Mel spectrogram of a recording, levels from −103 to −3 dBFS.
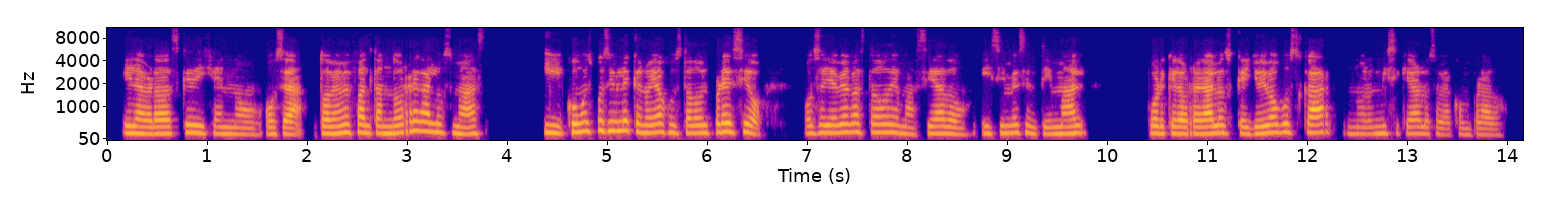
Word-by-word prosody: y 215 - +1
la 205 -1 +4
verdad 200 +1 +3
es 205 0 -9
que 230 +2 0
dije 215 -2 -1
no, 185 -2 -5
o 195 - -1
sea, 185 -1 +2
todavía 205 0 +3
me 235 - +1
faltan 215 -2 +2
2 225 - +2
regalos 265 -5 +1
más 200 0 0 0.6
y 225 -3 +1
cómo 245 +1 +4
es 270 - -1
posible 280 0 +2
que 250 - +1
no 225 - +1
haya 235 +2 +3
ajustado 220 -1 -1
el 225 - -1
precio. 245 -2 +2 0.4
O 210 - -2
sea, 225 +2 -2
ya 225 - +2
había 235 +1 +2
gastado 240 -1 -1
demasiado 205 -3 -2
y 210 -2 -4
sí 215 +1 -4
me 225 +1 -1
sentí 195 -3 -5
mal, 205 +3 0 0.6
porque 210 -1 0
los 195 -1 +3
regalos 205 +2 +3
que 195 -1 -3
yo 200 +1 0
iba 215 +2 +4
a - - +2
buscar 235 0 +2
no 195 -1 -10
ni 205 +1 -4
siquiera 200 0 -5
los 195 -1 -9
había 175 -1 -9
comprado. 175 -2 -10
210 Hz, 210 wpm, -23 LUFS, 200-230 Hz, 0.6 s, la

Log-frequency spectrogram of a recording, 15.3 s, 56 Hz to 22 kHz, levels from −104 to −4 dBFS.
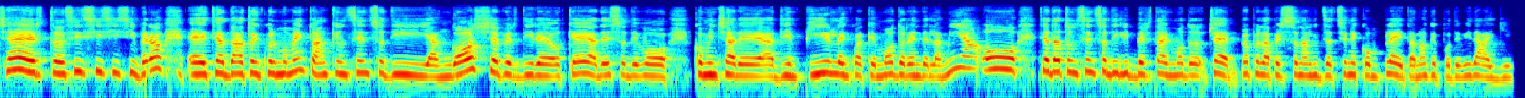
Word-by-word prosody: Certo, 280 -5 +6
sì, 290 +3 -1
sì, 285 +2 -3
sì, 270 0 -5
sì, 255 +2 -4
però, 315 +9 +3 0.2
ehm, 245 0 +4
ti 255 - -1
ha 260 - +4
dato 255 +1 0
in 250 - -1
quel 260 +1 0
momento 285 +4 0
anche 240 +1 -2
un 245 -2 0
senso 265 +1 -4
di 235 -1 -1
angoscia, 270 +9 +3
per 240 -4 -1
dire: 230 0 0
"Okay, 220 +5 0
adesso 230 0 -1
devo 220 -1 -1 0.2
cominciare 230 -3 +2
a 210 -1 -1
riempirla 235 +5 0
in 230 - -2
qualche 225 -1 -3
modo, 240 +2 -1
renderla 220 -2 -3
mia", 345 - -3
o 330 0 +5 0.2
ti 300 - +2
ha 290 - +8
dato 285 0 +5
un 270 - -1
senso 285 +2 -2
di 260 +1 -1
libertà 245 +1 -2
in 230 - -3
modo 230 -1 -4
cioè, 230 -6 0
proprio 255 +1 -5
la 230 -2 0
personalizzazione 225 +1 -4
completa, 215 -1 -2
no, 220 +2 -4
che 225 0 -6
potevi 210 +1 -6
dagli? 200 -4 -5
240 Hz, 195 wpm, -23 LUFS, 220-265 Hz, 0.2 s, ha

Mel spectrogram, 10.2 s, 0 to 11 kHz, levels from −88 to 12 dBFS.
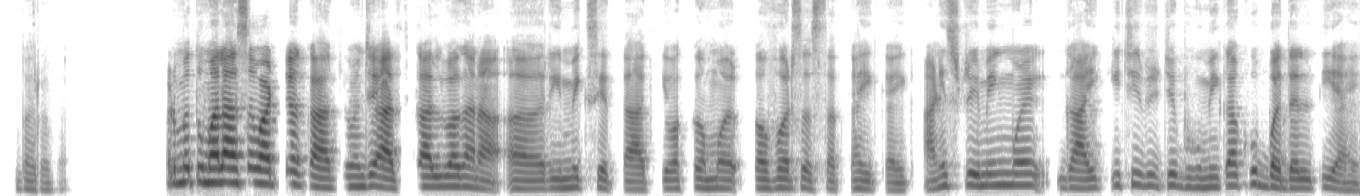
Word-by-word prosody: बरोबर. 120 -4 -15 0.8
पण 225 - -4
मग 245 - +4
तुम्हाला 240 0 +10
असं 235 +1 +5
वाटतं 220 -1 +6
का, 160 -2 +5
की 155 +3 -10
म्हणजे 175 +2 -1
आजकाल 170 +2 +3
बघा 170 -2 +2
ना 145 - 0
अ, 135 -1 -2
रिमिक्स 145 +1 -5
येतात 130 -3 -4
किंवा 145 0 -5
कम 150 -1 -4 0.2
कव्हर्स 150 +1 -3
असतात 135 -3 -7
काही-काही 120 -4 -8
आणि 150 +7 -4
स्ट्रीमिंगमुळे 195 +1 -3 0.2
गायकीची 155 +7 -4
जी 190 +3 -6
भूमिका 165 +2 -4
खूप 215 -4 -5
बदलती 150 -1 -2
आहे, 115 -4 -7
155 Hz, 165 wpm, -24 LUFS, 145-185 Hz, 0.8 s, तुम्हाला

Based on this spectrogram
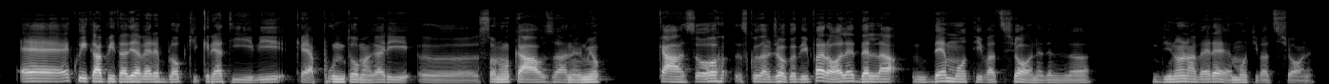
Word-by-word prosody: Ehm, 140 0 +3
e 155 - -2
qui 150 -2 +1
capita 135 -2 +4
di 135 - +5
avere 130 0 +4
blocchi 120 -1 -4
creativi 120 -1 -4
che 115 - -4
appunto 120 +3 0
magari, 115 0 -3
ehm, 100 -3 -8
sono 120 +4 0
causa 115 0 +2
nel 110 -1 0
mio 120 0 +1 0.4
caso, 130 +4 +2
scusa 130 +3 -2
il 120 - -3
gioco 125 -1 +2
di 125 0 -2
parole, 145 -1 +4
della, 125 -2 +1
mhmm, 115 0 -7
demotivazione 120 -5 -1
del 105 +1 -7 0.6
di 120 0 -6
non 135 +2 +2
avere 120 -3 0
motivazione. 100 -4 -7
120 Hz, 135 wpm, -22 LUFS, 110-130 Hz, 0.6 s, di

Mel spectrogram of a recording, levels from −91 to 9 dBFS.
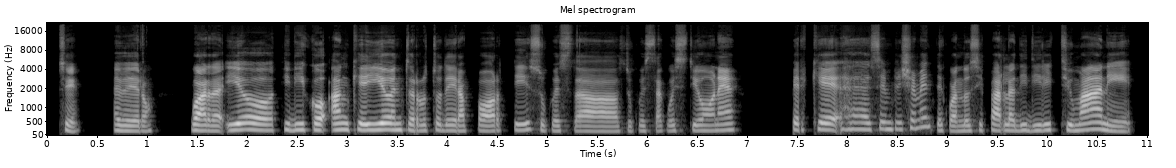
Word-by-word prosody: Sì - - -1 0.4
è 200 - -3
vero. 180 -1 -3 0.3
Guarda 195 -3 +6
io 210 -1 +4
ti 220 +1 -5
dico, 215 0 +2
anche 220 +1 +3
io 220 +2 +7
ho - - +6
interrotto 205 -2 -3
dei 195 -1 -3
rapporti 185 +3 -2
su 210 -5 -8
questa 175 -2 -1
su 170 -1 -17
questa 180 0 -10
questione, 195 +3 -2 0.4
perché, 220 0 0
ehm, 235 +1 -6
semplicemente 245 - -7
quando 180 0 -4
si 190 +1 -10
parla 195 -1 0
di 200 +2 -5
diritti 205 +3 -6
umani, 205 -5 +4
200 Hz, 145 wpm, -20 LUFS, 185-220 Hz, 0.4 s, io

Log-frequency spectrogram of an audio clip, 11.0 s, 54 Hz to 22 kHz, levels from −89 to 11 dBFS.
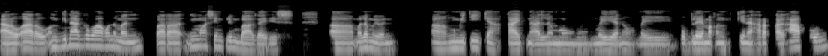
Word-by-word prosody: araw-araw. 110 +1 +5
Ang 150 -1 -5
ginagawa 175 -1 +2
ko 155 - 0
naman 135 -2 -3 0.2
para 115 -1 +2
yung 160 +1 -4
mga 165 - -1
simpleng 140 -4 -5
bagay 105 -2 +1
is, 105 0 -1 0.5
ah, 115 -1 +1
alam 135 +2 0
mo 120 - -2
yun, 115 +2 -6 0.5
ah 115 -2 0
ngumiti 130 +3 -3
ka 115 -5 -3
kahit 110 0 +4
na 100 +1 +2
alam 105 +1 -3
mong 105 -1 -6
may 105 0 -2
ano, 105 0 -4
may 100 0 -6
problema 115 - +2
kang 115 -1 -4 0.2
kinaharap 110 -2 +2
kahapon, 140 +6 +4
115 Hz, 160 wpm, -25 LUFS, 105-140 Hz, 0.5 s, araw-araw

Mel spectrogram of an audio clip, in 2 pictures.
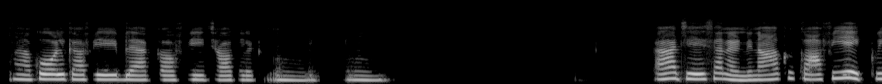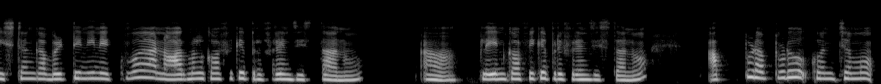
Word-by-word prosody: ఆ! - - -2 0.2
Cold 235 -1 +6
coffee, 225 0 +1 0.2
black 210 -1 +1
coffee, 210 +1 -3 0.2
chocolate 205 0 -3
హ్మ్, 200 -2 -1 0.5
హ్మ్. 205 -1 -2 2.9
ఆ! - - +6 0.2
చేశానండి. 245 -5 +3
నాకు 245 +5 -1 0.2
కాఫీయే 260 +6 +2
ఎక్కువ 255 +1 -8
ఇష్టం 270 +1 -5
కాబట్టి, 245 +2 0
నేను 270 -1 0
ఎక్కువ 270 +4 -8 0.3
నార్మల్ 240 +4 +2
కాఫీకే 270 +2 -1
ప్రిఫరెన్స్ 230 0 +1
ఇస్తాను. 205 -2 0 0.8
ఆ - - +5 0.5
ప్లెయిన్ 245 0 +5
కాఫీకే 260 +3 +1
ప్రిఫరెన్స్ 225 -2 +1
ఇస్తాను. 205 +2 -1 0.8
అప్పుడప్పుడు 290 +7 0 0.2
కొంచెము 265 0 -1
235 Hz, 95 wpm, -23 LUFS, 215-265 Hz, 2.9 s, Cold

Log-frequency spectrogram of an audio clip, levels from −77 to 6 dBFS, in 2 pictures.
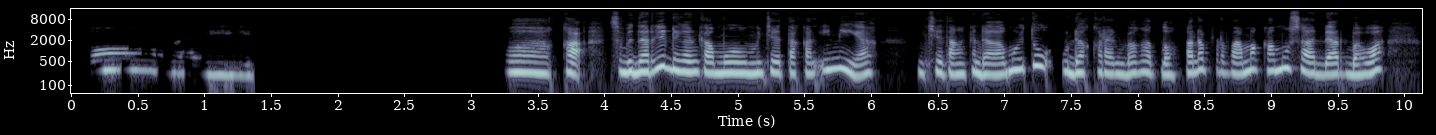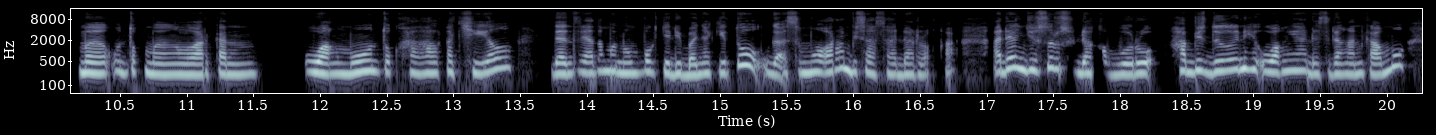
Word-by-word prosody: Oh, 275 +1 -4
baik. 205 -3 -8 1.9
Wah, 240 -3 +1
Kak, 220 -4 +3 0.2
sebenernya 250 +5 +4
dengan 260 -6 +3
kamu 230 -1 +3
menceritakan 225 -1 -1
ini 280 -8 +2
ya - - -2 0.4
menceritakan 215 -2 -1
kendalamu 215 +2 +1
itu 370 -1 +1
udah 235 -2 0
keren 225 -3 -2
banget 230 +2 -1
loh. 205 - -2
Karena 255 +5 +1
pertama 245 +1 -1
kamu 285 +3 +1
sadar 220 -5 +1
bahwa 210 +4 +2 0.4
me 230 -1 +5
untuk 245 0 -5
mengeluarkan 210 0 0 0.3
uangmu 230 +2 +4
untuk 240 -1 -7
hal-hal 230 0 -1
kecil 250 +6 -2 0.2
dan 220 -1 +2
ternyata 230 +1 -3
menumpuk 245 -1 0
jadi 225 -2 -1
banyak 220 +3 -1
itu 380 - 0 0.2
nggak - - 0
semua 235 +1 +1
orang 295 +5 +1
bisa 240 -2 -2
sadar 210 0 -4
loh, 205 - -8
Kak. - - -11 0.3
Ada 300 +6 +4
yang 300 - +6
justru 280 +3 0
sudah 230 -5 -1
keburu 215 0 0 0.2
habis 265 -1 +1
dulu 255 +4 +2
nih 300 -1 +4
uangnya, 255 +2 +1
de 215 - -2
sedangkan 215 +1 -3
kamu 245 - +1
230 Hz, 160 wpm, -21 LUFS, 215-255 Hz, 1.9 s, yang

